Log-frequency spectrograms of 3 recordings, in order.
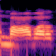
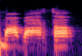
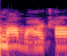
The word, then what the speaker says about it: महाभारत: ठीक है भाई, हमारे महाभारत को महाभारता बोलते हैं, कोई महाभारता बोलता है। महाभारत बोलो ना, बोलो, क्यों नहीं बोल रहे? शुद्ध तो महाभारत है, क्यों नहीं बोल रहे हो?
